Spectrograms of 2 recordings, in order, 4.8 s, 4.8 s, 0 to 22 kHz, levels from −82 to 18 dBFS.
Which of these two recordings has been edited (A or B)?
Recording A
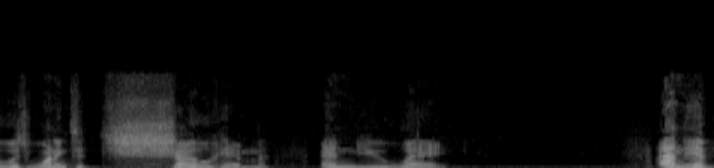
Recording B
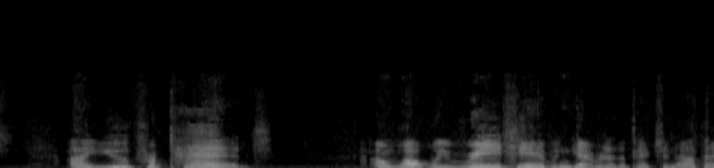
B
